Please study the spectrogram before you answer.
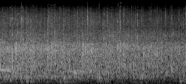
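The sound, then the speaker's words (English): A church audience claps in praise of God during a service, a steady, dense wash of applause, loud and sustained across the whole moment with no clear gaps between hands. “In Jesus' name, before you're seated, one more time, give him a hand clap and a shout of praise.”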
